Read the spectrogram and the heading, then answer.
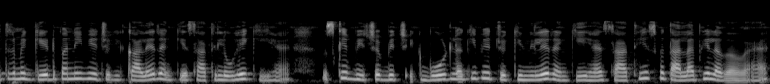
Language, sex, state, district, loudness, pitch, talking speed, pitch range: Hindi, female, Bihar, Jahanabad, -26 LUFS, 225 Hz, 305 wpm, 200-255 Hz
